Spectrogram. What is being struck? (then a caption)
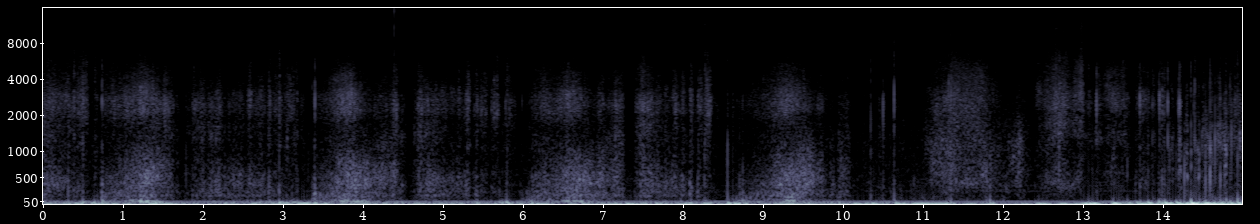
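Leather tablet folio case. A purple leather tablet folio case lies flat while both hands' nails scratch its cover and fingertips tap on it. Quick, irregular tapping and scratchy rustling continue throughout, over a steady low hum, growing slightly louder toward the end.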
